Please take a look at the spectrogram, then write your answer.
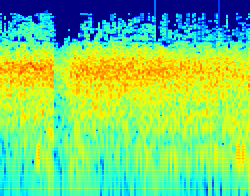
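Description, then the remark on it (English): A crowd applauds a horse named Duke after he rises on his hind legs to music, in a steady, dense wash of clapping that holds loud throughout, with one brief dip near the start before it swells again. No one speaks over it. “Duke's the one that deserves the applause.”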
